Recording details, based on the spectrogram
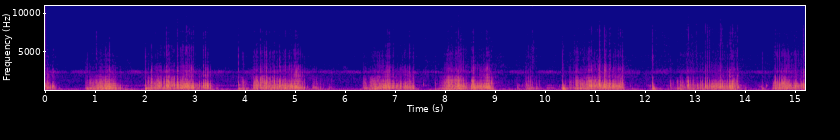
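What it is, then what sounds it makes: Plastic playground panel scratched. Fingertips with short white-painted nails tap and scratch the pebbled surface of a large red playground panel made of hard textured plastic, likely hollow molded. Irregular bursts of dry, mid-pitched scraping and tapping alternate with quieter pauses. Each sound dies away quickly with little ring.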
